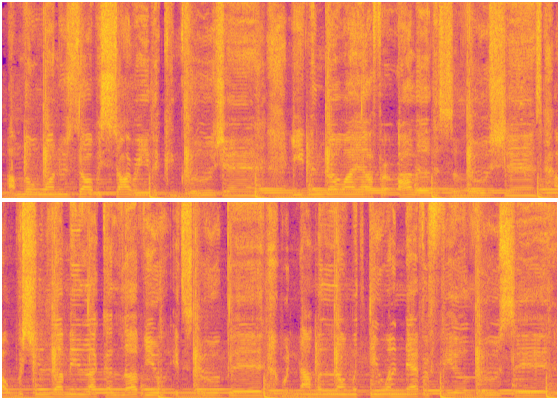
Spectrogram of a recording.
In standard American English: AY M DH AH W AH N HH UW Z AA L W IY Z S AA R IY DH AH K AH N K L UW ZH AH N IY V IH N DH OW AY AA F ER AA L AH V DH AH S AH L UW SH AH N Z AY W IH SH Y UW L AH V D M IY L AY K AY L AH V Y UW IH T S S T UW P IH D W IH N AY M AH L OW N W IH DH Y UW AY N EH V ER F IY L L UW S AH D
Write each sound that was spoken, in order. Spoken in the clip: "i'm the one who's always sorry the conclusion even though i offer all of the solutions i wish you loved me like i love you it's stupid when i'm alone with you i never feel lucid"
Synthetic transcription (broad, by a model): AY M DH AH W AH N HH UW Z AA L W IY Z S AA R IY DH AH K AH N K L UW ZH AH N IY V IH N DH OW AY AA F ER AA L AH V DH AH S AH L UW SH AH N Z AY W IH SH Y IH L AH V M IY L AY K AY L AH V Y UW IH T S S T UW B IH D W IH N AY M AH L OW N W IH DH Y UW AY N EH V ER F IY L L UW S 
